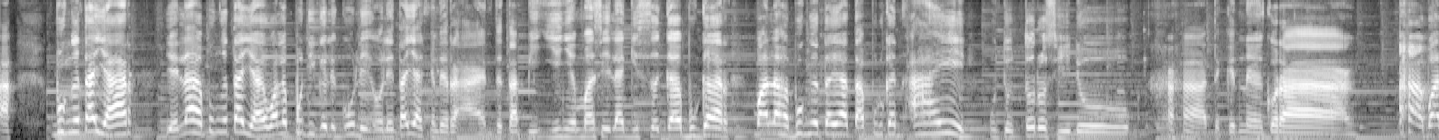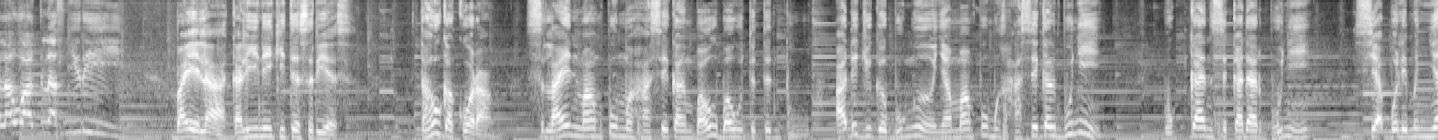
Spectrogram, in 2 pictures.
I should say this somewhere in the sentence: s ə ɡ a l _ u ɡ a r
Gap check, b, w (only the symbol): b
